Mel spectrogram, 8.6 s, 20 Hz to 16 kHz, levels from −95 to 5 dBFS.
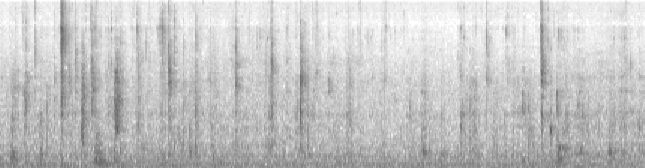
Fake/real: fake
